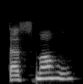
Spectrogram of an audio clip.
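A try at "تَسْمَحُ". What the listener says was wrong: तस्माहु, तुम इजाजत देती हो। आपको शुरू में पेश लगता पसंद है।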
